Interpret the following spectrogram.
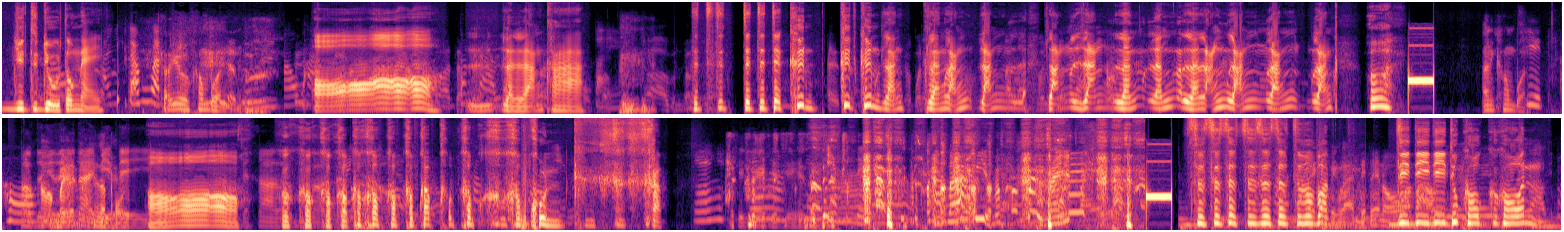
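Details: Male host deliberately pretending to stutter as a prank, with part-word and word repetitions; finding: stuttering (imitated).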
